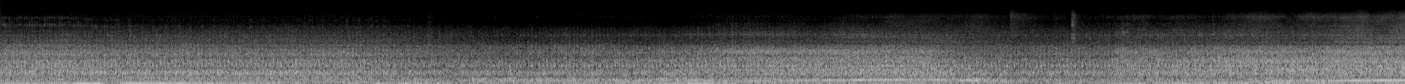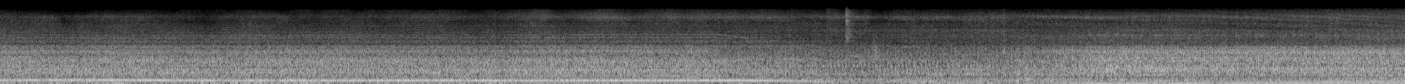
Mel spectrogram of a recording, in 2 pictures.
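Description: Heavy diesel truck engines running. One engine's pitch rises and falls briefly about 8 seconds in. It rises again about 13 seconds in, holds steady for several seconds, then drops back off about 22 seconds in.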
